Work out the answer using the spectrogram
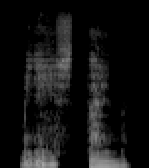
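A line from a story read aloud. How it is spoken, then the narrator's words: Quiet. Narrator (Russian): тихо сказала Клавдия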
